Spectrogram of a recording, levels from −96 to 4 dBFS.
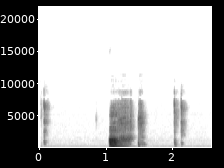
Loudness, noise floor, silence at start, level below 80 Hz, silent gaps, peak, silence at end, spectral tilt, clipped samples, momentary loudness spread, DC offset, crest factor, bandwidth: -22 LUFS; -78 dBFS; 0.05 s; -70 dBFS; none; -2 dBFS; 0.55 s; -5.5 dB/octave; under 0.1%; 25 LU; under 0.1%; 26 dB; 9.2 kHz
